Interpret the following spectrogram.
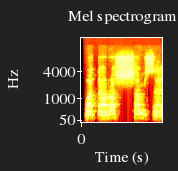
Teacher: hamzah wasal ketemu tasdid langsung masuk tasdidnya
